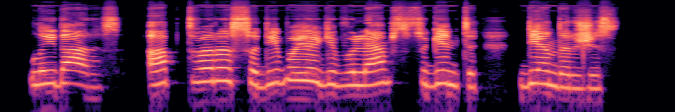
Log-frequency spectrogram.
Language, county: Lithuanian, Vilnius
